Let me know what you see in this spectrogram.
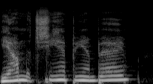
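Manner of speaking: smooth, suave, slick voice. Picking a fight winner, then doing an Usman impression: smooth. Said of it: "This is my Usman impression".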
